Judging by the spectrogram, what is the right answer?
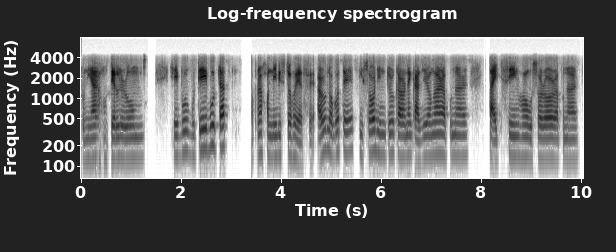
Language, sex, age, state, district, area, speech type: Assamese, male, 18-30, Assam, Sonitpur, rural, conversation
